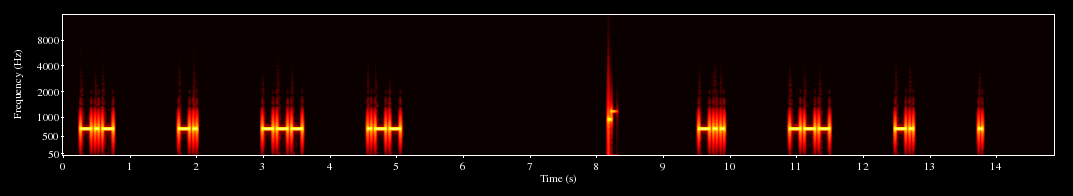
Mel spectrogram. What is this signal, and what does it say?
Morse code, heard as a keyed tone, about 22 wpm, spaced as for 8 wpm, 700 Hz. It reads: KNOW DONE
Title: 6x Character Spacing - Top 500 Words - 22wpm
